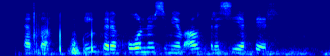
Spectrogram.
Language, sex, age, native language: Icelandic, female, 30-39, Filipino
